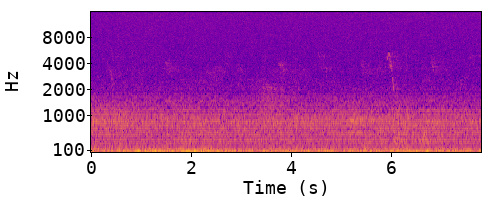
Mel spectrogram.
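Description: Steady low rumble of outdoor background noise, with a few faint, short chirps from small birds; one chirp about six seconds in sweeps downward.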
